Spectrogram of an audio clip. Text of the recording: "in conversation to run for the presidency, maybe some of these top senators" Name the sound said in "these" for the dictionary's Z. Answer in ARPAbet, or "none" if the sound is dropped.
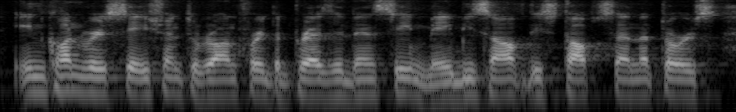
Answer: S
